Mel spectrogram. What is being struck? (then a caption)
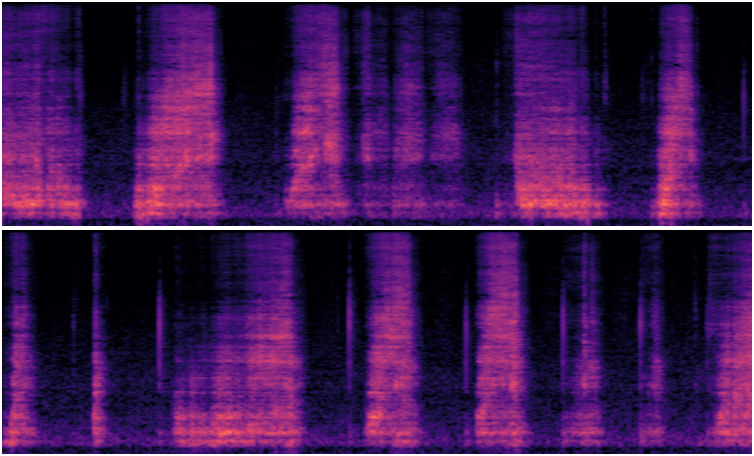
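Wax-coated scratch-art paper scraped with a wooden stylus. A wooden stylus scratches across a flat, black wax-coated scratch-art paper sheet to reveal a tree pattern. Short and longer raspy strokes are separated by brief silences. Each stroke gives a dry, papery scraping sound with a low-mid body and a bright, hissy edge.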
